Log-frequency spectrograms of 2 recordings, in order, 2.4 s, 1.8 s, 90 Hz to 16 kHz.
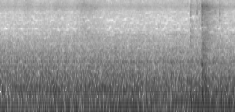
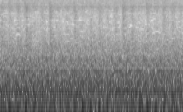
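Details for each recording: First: Whirlpool White Magic Pro XL 800s washing machine in spin after repair: a steady, even hum with no rattle. The earlier knocking was fixed by taping down a loose plastic part with double-sided tape. Vibration suggests a shock absorber problem remains. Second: Whirlpool White Magic Pro XL 800S washing machine on spin program: steady whir with dense buzzing rattle from a loose plastic sheet vibrating inside the cabinet; fixed by sticking it down with double-sided tape.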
